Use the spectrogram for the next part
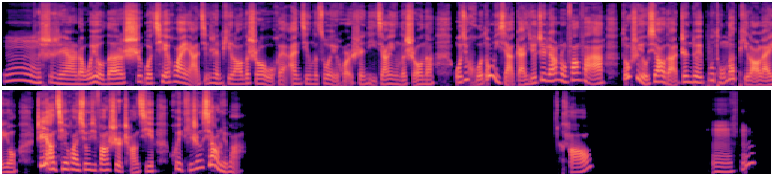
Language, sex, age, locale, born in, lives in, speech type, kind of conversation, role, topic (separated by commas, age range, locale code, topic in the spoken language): Chinese, female, 35-39, zh-CN, United States, United States, read, expert-assistant, asker, 怎样把休息和工作巧妙混合，使自己既高效又不容易疲惫？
